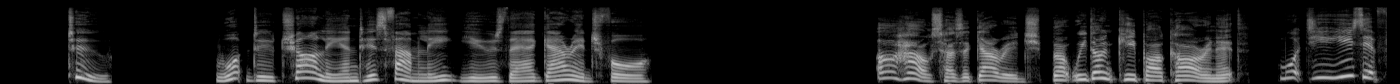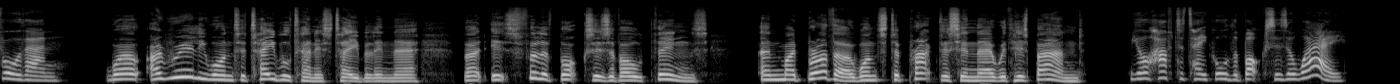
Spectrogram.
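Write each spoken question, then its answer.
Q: What do Charlie and his family use their garage for?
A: Keeping boxes of old things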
